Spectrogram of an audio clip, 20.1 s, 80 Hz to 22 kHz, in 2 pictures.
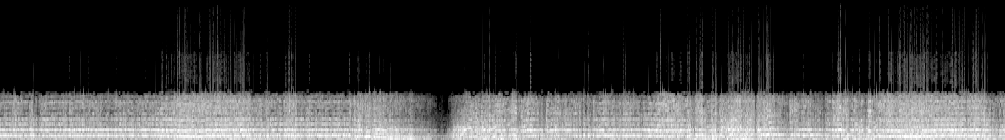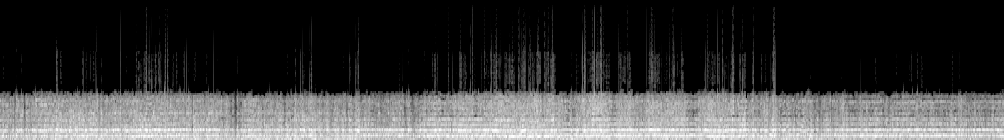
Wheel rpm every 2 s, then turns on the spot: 230, 200, 130, 240, 230, 220, 230, 220, 230, 240.
none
